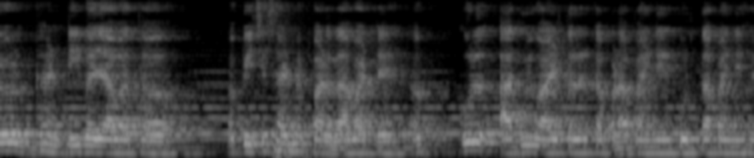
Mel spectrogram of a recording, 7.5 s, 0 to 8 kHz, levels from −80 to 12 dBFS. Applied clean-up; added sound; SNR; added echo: none; Wind instrument, woodwind instrument; 14 dB; reverberation time 1.0 s.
